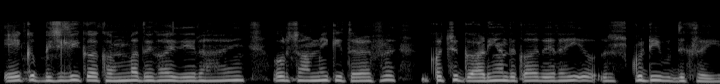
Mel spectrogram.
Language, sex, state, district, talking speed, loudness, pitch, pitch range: Hindi, male, Uttar Pradesh, Budaun, 200 wpm, -32 LUFS, 180 Hz, 170-190 Hz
